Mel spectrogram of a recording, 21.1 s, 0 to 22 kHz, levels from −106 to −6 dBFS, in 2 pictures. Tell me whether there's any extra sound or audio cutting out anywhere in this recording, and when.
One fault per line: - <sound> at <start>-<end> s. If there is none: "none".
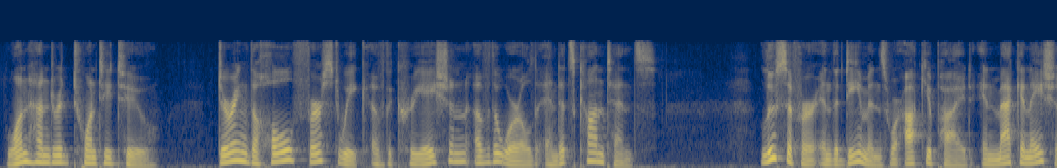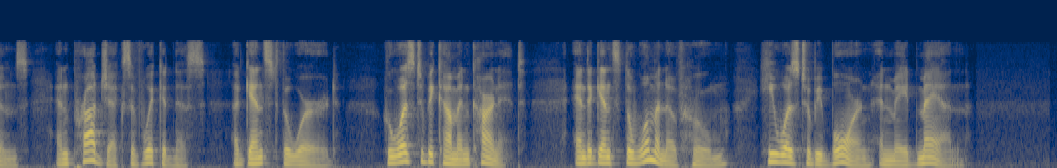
none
